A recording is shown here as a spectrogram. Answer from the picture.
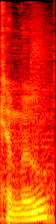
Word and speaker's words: Camus: This is Camus all over again. I do not say Camus, I say Camus. I've always said it like that way.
